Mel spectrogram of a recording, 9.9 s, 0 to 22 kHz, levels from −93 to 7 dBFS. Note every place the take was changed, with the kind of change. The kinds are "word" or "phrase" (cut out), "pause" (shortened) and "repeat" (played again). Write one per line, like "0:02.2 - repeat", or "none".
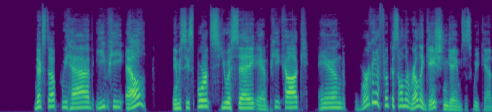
none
